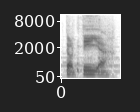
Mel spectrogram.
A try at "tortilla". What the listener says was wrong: Tortilla. You have to roll your R's. No. Still Tortilla.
